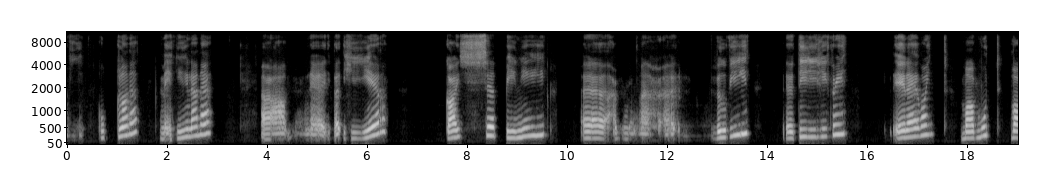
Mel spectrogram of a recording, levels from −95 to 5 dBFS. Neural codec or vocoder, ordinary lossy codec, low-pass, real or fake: autoencoder, 22.05 kHz, a latent of 192 numbers a frame, VITS, trained on one speaker; Opus, 64 kbps; 9.9 kHz; fake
